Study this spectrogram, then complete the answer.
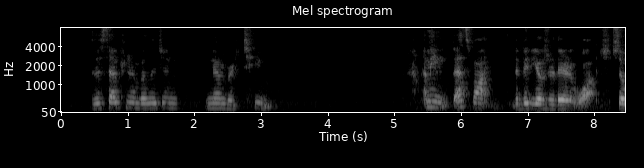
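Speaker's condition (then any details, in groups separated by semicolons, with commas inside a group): Cerebral palsy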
